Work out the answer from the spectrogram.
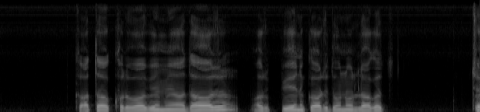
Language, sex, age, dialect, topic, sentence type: Maithili, male, 25-30, Angika, banking, question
